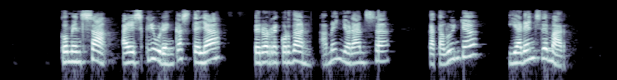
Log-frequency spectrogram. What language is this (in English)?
Catalan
